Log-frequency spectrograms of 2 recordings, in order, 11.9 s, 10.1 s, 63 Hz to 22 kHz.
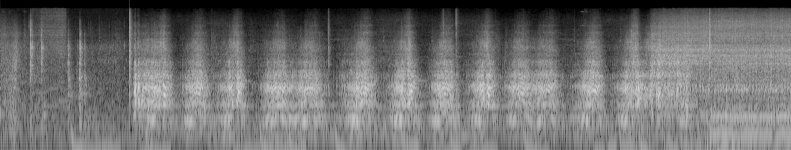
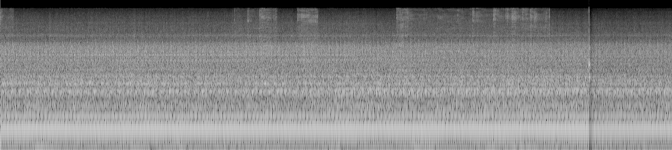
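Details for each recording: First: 1952 Ford F1 truck brought back to life, old fuel judged trash: starter churns in slow even pulses near 100 a minute, then catches and runs only on non-ethanol gas squirted into the carburetor. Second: 1952 Ford F1 truck just revived, solenoid jumped, positive ground, generator suspected not charging: steady even idle with smooth low drone, no knocks or misses, running cleanly.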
